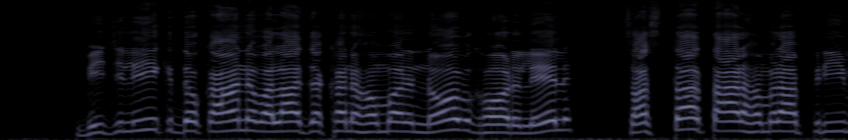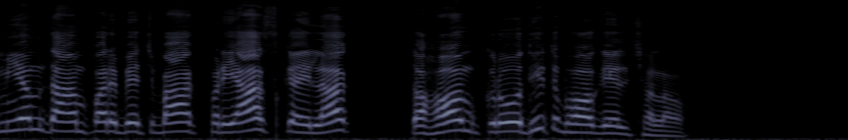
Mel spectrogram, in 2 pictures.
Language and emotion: Maithili, angry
